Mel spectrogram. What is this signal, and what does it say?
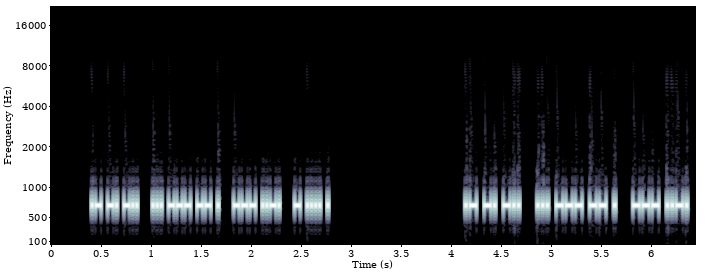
Morse code, heard as a keyed tone, about 61 wpm, 700 Hz. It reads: AND SOME OF THE AND SOME OF
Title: Speed-Racing - Sets of 4 Words 50wpm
